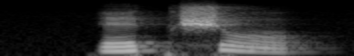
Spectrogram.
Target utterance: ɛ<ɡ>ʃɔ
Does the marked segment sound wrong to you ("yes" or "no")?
yes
